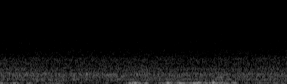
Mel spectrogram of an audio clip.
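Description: Honeybees buzz at an open hive during a spring inspection, a steady low droning hum with slight swells, close and fairly quiet, with no voices.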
